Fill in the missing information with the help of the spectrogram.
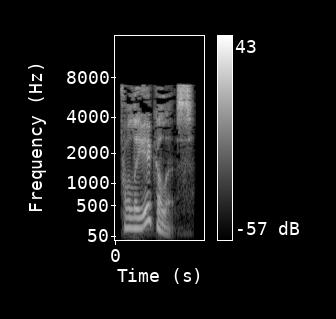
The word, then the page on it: foliicolous: British English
